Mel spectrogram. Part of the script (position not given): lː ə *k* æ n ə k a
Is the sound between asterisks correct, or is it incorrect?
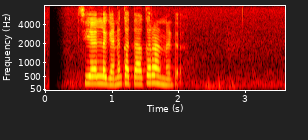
incorrect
